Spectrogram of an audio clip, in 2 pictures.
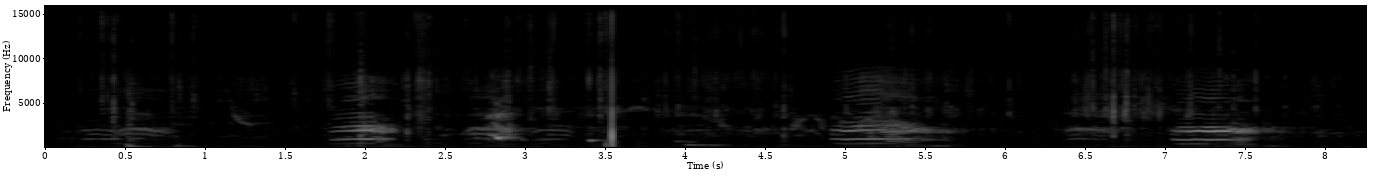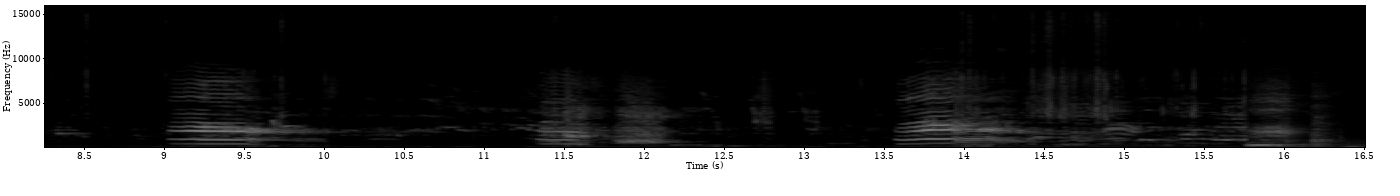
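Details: Compilation of cute cats and kittens meowing: a string of short, high, harmonic meows and mews, some rising and falling, arriving in bursts every second or two with brief pauses, plus faint voices between calls.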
